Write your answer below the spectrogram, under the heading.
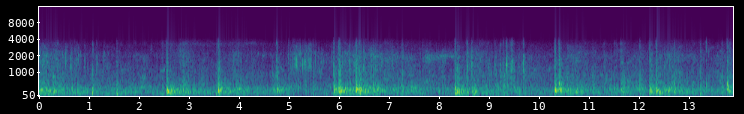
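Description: Aerial fireworks bursting: a series of sharp bangs every one to two and a half seconds, each trailing off in an echo.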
